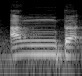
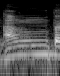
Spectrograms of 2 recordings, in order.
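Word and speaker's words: أَنْتَ: ওয়াকুলনা ইয়া আদামুসকুন আংতা, এই যে আংতা যে বললাম, কেন বললাম? নুন সাকিন, জজমুল্লাহ নুনকে নুন সাকিন বলে, এটার পরে তা আসছে, তা হচ্ছে ইকফার হরফ, 19 স্বরের মতো উচ্চারণটা হবে।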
